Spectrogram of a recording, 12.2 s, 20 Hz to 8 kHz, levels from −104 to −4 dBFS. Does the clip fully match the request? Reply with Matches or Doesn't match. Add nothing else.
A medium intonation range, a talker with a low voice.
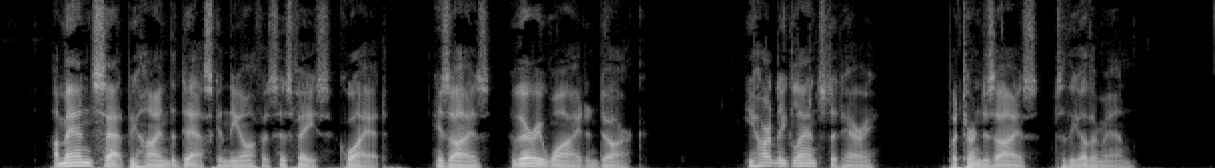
Matches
